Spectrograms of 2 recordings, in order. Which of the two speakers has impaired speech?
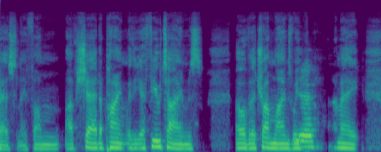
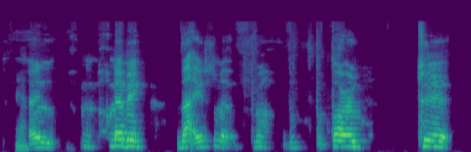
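The second: cerebral palsy; left side affected, weak left arm, cannot walk, from birth; needs daily support.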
